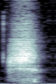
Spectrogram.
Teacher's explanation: in the northern part of Sweden, they only use a forward sound, which sounds like this, sh, like you're shushing someone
